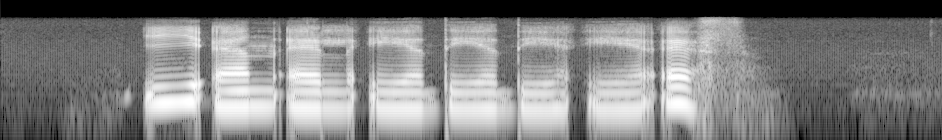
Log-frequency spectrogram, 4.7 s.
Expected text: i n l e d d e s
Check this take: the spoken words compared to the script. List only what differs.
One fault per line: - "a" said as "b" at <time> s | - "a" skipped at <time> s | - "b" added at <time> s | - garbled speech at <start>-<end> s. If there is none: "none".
none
